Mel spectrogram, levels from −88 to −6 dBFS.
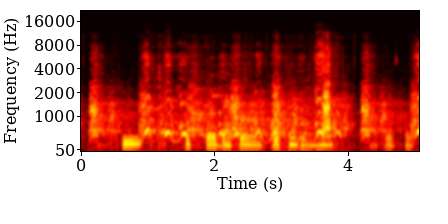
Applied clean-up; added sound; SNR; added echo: none; Bark; -2 dB; none.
